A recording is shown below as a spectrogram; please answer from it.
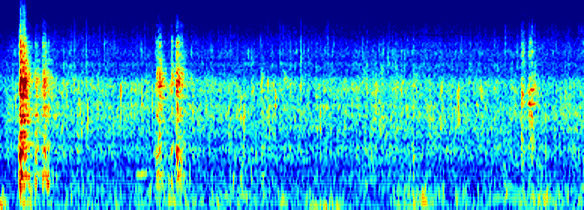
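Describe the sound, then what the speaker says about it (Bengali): Carrots, potatoes and beans frying in a hot pot, a steady sizzle with sharp bursts of crackle and stirring near the start, middle and end. "টমেটো বাদে বাকি সব সবজিগুলো দিয়ে দিচ্ছি গাজর আলু বিনস"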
